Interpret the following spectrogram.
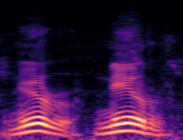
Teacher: ni bertemu dengan ro. Jangan sampai ni-nya menjadi tebal. Nir, nir. Nah, tetap tipis.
